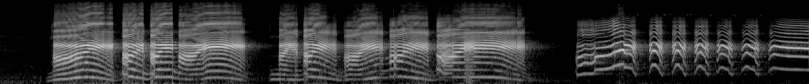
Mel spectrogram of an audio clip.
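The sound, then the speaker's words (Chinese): A suona reed and its short core piece, under about six to seven centimetres long together, played on their own without the horn tube, give loud, buzzy, nasal squawks with swooping, bending pitch. Choppy bursts almost like quacking speech come first, then a run of shorter, quicker notes. “啊，其实不是很大，不像我们一般这个唢呐的管这么长，然后它就是一个哨子加一个心子，嗯，然后如果说光就这两个，大概才不到六七公分左右，六七公分左右的东西， 对， 就可以发出让你意想不到的声音。”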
